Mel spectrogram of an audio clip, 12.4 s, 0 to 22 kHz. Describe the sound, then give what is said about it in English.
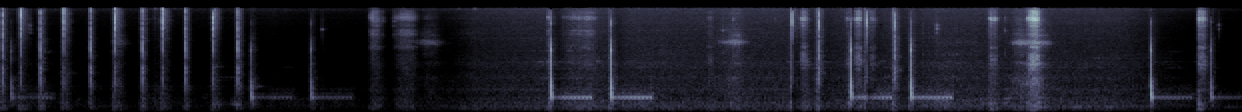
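Sharp popping clicks burst from the top earpiece speaker of a Pixel 6a phone during an outgoing call, first in a quick regular series, then irregularly, with short steady tones in between over faint background hiss. Nobody speaks. “So you can hear that popping sound that the speaker is making.”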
